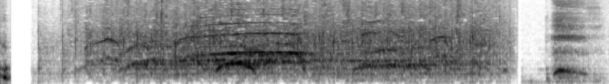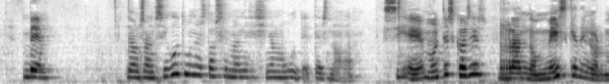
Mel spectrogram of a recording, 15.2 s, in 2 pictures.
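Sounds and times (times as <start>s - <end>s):
applause sound effect: 0.4s - 6.5s
speech: 9.3s - 15.2s.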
